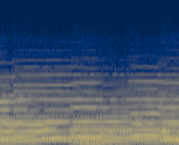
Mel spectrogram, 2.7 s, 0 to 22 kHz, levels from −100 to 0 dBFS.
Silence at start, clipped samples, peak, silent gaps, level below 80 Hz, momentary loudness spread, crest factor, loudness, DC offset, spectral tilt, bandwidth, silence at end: 0 s; under 0.1%; -18 dBFS; none; -46 dBFS; 2 LU; 12 dB; -30 LUFS; under 0.1%; -11 dB/octave; 4.2 kHz; 0 s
